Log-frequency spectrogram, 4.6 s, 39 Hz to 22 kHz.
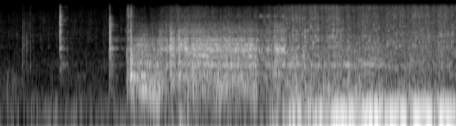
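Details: Cold start of a display-mounted Packard 356 nine-main-bearing straight-eight (late 1940s–early 50s), run without a fan: a few clicks, then it catches and idles unevenly, note rising and sagging as the throttle is worked; stumbling cold idle.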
